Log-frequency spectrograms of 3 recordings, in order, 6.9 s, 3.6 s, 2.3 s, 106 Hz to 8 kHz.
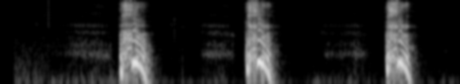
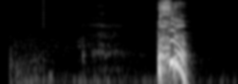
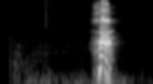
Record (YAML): three_cough_length: 6.9 s
three_cough_amplitude: 24651
three_cough_signal_mean_std_ratio: 0.36
cough_length: 3.6 s
cough_amplitude: 20713
cough_signal_mean_std_ratio: 0.29
exhalation_length: 2.3 s
exhalation_amplitude: 32768
exhalation_signal_mean_std_ratio: 0.27
survey_phase: beta (2021-08-13 to 2022-03-07)
age: 18-44
gender: Male
wearing_mask: 'No'
symptom_none: true
smoker_status: Never smoked
respiratory_condition_asthma: false
respiratory_condition_other: false
recruitment_source: REACT
submission_delay: 5 days
covid_test_result: Negative
covid_test_method: RT-qPCR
